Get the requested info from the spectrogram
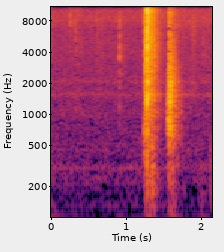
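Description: Paper pages of a thick textbook being flipped by hand: two quick swishes in close succession a little over a second in.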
